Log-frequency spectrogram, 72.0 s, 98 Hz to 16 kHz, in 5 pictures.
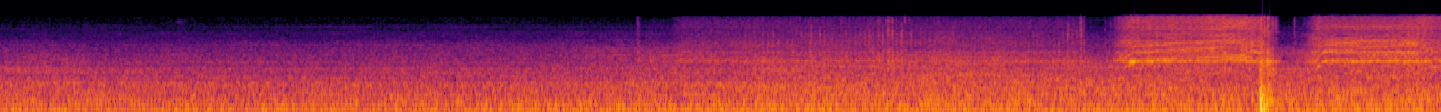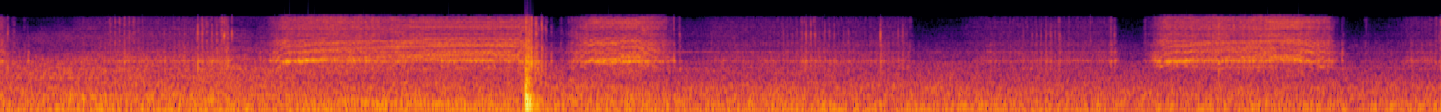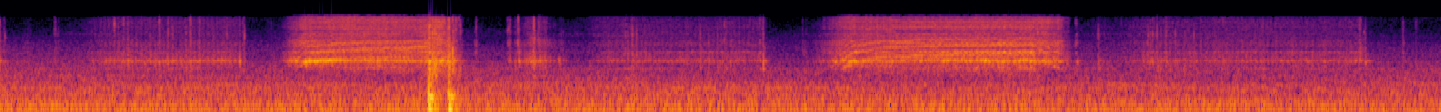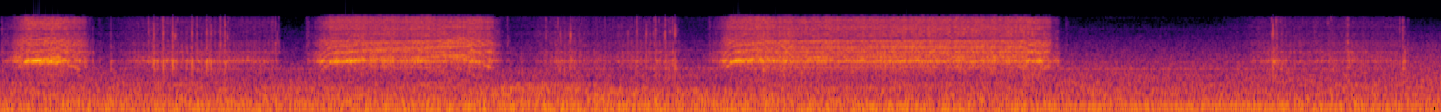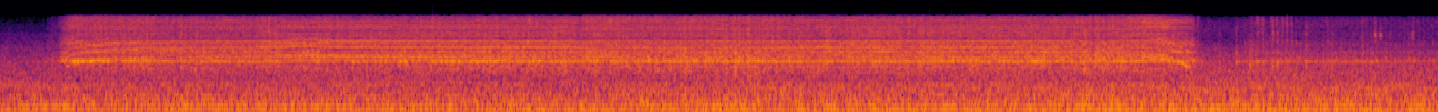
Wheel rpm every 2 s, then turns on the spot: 0, 0, 0, 20, 30, 60, 100, 40, 70, 130, 40, 20, 30, 110, 10, 40, 100, 20, 70, 90, 30, 30, 30, 110, 30, 120, 120, 10, 20, 130, 160, 160, 160, 160, 120, 30.
6-10 14-16 20-26 28-30 34-36 40-42 44-46 48-50 54-58 70-72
